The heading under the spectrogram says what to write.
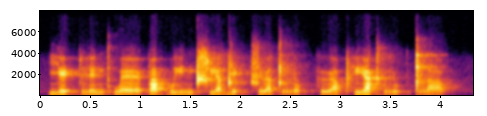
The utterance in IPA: j e˦˥ ʔ p r e˦˥ n kʰ w ɛː˨˩ p a˥˩ p̚ w i˧ n t͡ɕʰ i˦˥ a̯ d e˦˥ k̚ s ɯ˨˩ a̯ t r o˨˩ k̚ h ɯ˨˩ a̯ pʰ i˥˩ a̯ kʰ r u˨˩ k̚ t r a˨˩ p̚

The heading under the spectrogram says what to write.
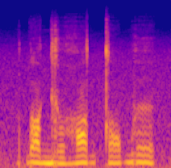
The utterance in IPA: ɗ ɒ˧ ɡʲ o˨ ɦ ɒ˦ d t ɔ˨˦ b ɘ˦˨

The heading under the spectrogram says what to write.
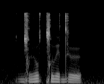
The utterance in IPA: ɡ͡ǀ ø o̯ ǀ ɯ e̯ d ø

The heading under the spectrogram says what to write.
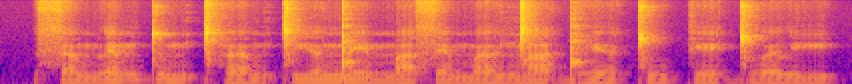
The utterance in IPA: s ɐ m l ɛ m t u m ǀʰ ɐ m ǀ i ə̯ ŋ͡ǃ e m a s ɛ m ɐ ŋ͡ǀ a ɡ͡ǃ e ə̯ ǀ u k e ɡ͡ǀ o ə̯ l i

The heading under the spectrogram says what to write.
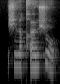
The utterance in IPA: ʃ ɨː qʼ ʉ ʃ o

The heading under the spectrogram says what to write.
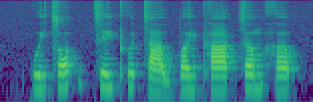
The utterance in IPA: kʷ e˨ j t͡s ɔː˨˥ t̚ ɐ˨ t̚ t͡s e˧ j pʰ ɵ˧ t̚ s aː˨˩ w p ɐ˨ j pʰ aː˨ k̚ s ɐ˧ m h ɐ˧ p̚

